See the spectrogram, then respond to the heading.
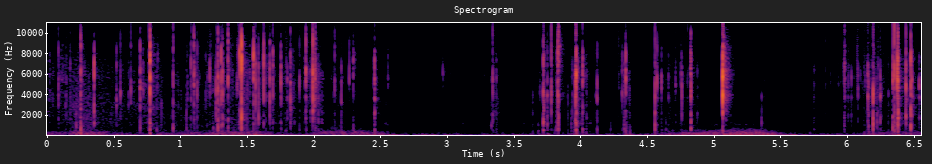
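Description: Fingertips squeeze and rub the clear plastic film wrapper of a small solid bar of soap with a paper label, held close to the microphone. Bright, sharp crinkling and crackling comes in dense bursts, with a brief quiet pause in the middle before the crinkling resumes.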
